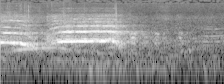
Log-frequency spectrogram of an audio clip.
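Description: High-pitched, drawn-out crowing calls like a rooster's, several in a row, each bending slightly in pitch, stopping about a second and a half in.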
